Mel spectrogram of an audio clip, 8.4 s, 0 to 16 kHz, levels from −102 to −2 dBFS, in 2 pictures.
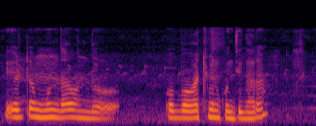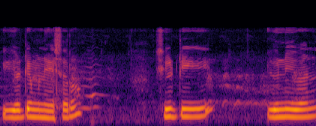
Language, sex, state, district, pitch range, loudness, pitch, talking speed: Kannada, male, Karnataka, Raichur, 170-200 Hz, -33 LUFS, 180 Hz, 85 wpm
